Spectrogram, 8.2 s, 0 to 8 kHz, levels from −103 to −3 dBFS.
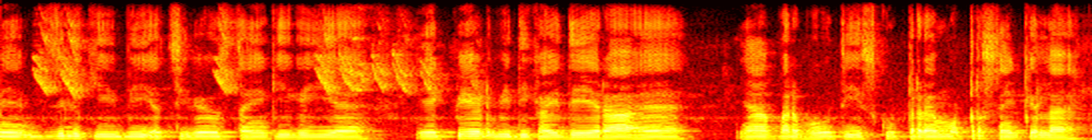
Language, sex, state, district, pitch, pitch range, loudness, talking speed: Hindi, male, Rajasthan, Bikaner, 110 Hz, 110-115 Hz, -18 LUFS, 175 wpm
